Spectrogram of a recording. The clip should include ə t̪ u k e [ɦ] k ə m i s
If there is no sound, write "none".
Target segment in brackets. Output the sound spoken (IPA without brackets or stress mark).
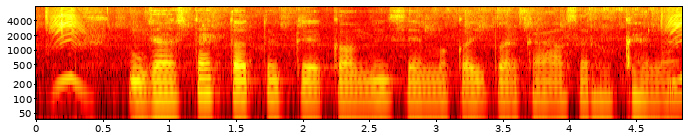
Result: none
